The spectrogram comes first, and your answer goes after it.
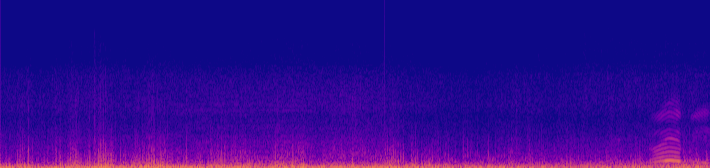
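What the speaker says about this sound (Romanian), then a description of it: "e vânt rău aici" Strong mountain wind roars and buffets the microphone continuously on a snowmobile outing in the Bucegi Mountains, a heavy low rumble throughout, with a short chirping sound near the end.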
